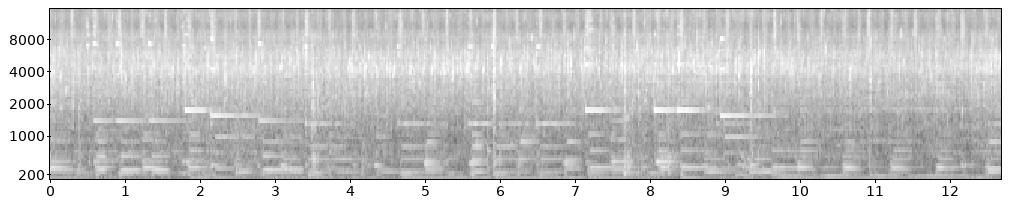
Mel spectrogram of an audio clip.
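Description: Potatoes going into a hot pan of softened carrots and peas for aloo gajar matar, giving a steady close sizzle and frying crackle that runs throughout under a music bed.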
